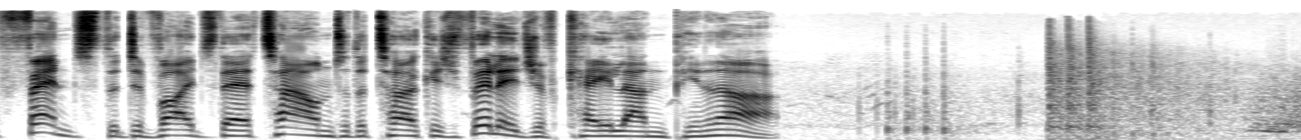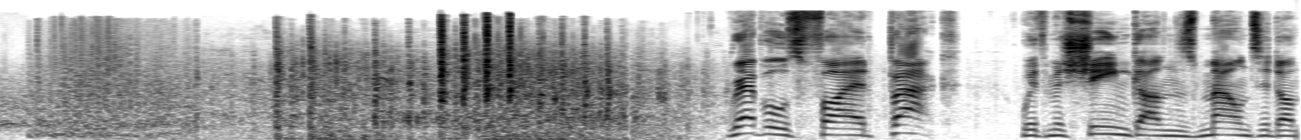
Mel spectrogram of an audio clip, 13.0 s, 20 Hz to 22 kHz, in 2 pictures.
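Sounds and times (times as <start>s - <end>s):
machine-gun fire: 6.8s - 10.2s.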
